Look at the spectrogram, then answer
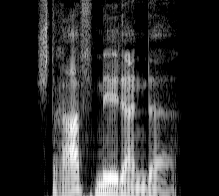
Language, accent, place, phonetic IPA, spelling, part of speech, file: German, Germany, Berlin, [ˈʃtʁaːfˌmɪldɐndə], strafmildernde, adjective, De-strafmildernde.ogg
- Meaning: inflection of strafmildernd: 1. strong/mixed nominative/accusative feminine singular 2. strong nominative/accusative plural 3. weak nominative all-gender singular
